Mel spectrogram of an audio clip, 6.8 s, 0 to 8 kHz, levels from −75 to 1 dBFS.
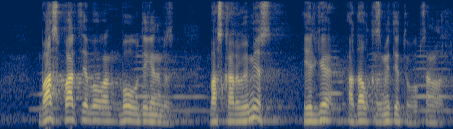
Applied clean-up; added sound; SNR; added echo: none; Brass instrument; 18 dB; none.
